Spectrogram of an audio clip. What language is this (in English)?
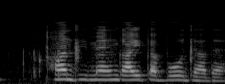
Punjabi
